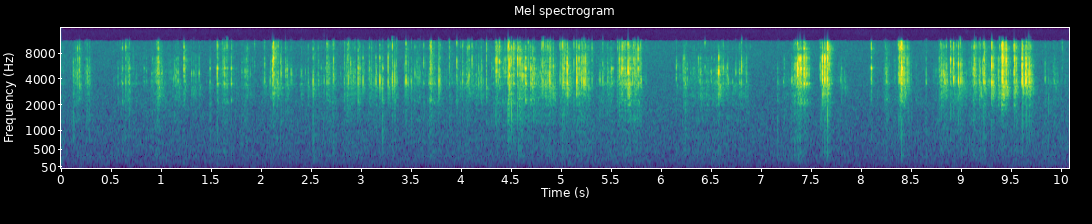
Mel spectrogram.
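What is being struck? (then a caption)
Small wooden beads in a wooden bowl. Many small painted wooden beads in a shallow wooden bowl are stirred with a wooden spoon, rattling against each other and the bowl. The sound is a soft, continuous, bright clicking with no low end, swelling and easing in waves, with a few sharper, louder clicks standing out near the end.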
